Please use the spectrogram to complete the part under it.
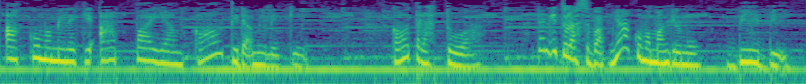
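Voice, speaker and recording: An actress playing a haughty, vain and spiteful young royal concubine with proud, biting delivery in a radio melodrama. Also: female voice, fairly high pitch, sing-song, normal speed. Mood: taunting, haughty. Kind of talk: melodramatic radio drama acting. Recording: muffled radio drama, music behind.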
